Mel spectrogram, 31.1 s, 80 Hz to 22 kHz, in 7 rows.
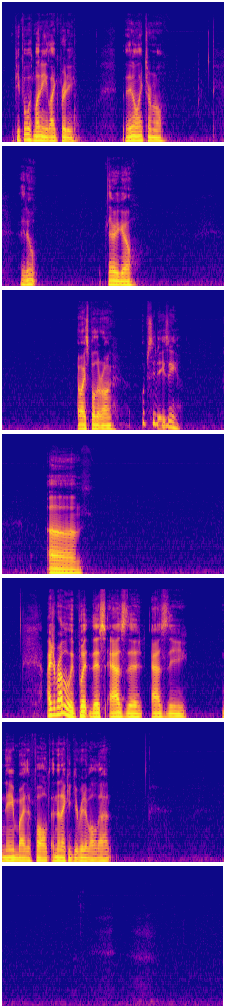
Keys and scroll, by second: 2.2 alt+Tab, 27.9 alt+Tab, 30.4 ctrl+a, 30.9 1.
